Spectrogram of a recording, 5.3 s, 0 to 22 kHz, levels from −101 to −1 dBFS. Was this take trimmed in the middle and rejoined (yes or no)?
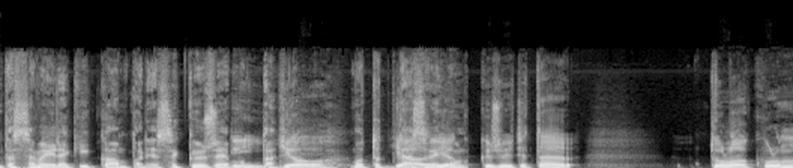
yes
